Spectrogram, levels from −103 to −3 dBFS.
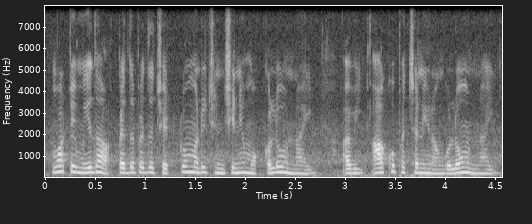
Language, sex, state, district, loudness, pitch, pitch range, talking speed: Telugu, female, Telangana, Hyderabad, -20 LUFS, 220 Hz, 200-240 Hz, 185 wpm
